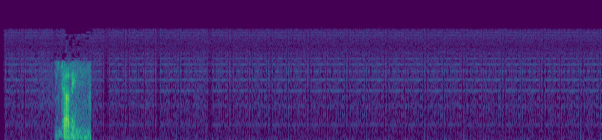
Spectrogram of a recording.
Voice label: Mesa Simulcast, MESA PD, scanner audio; MesaPoliceDep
